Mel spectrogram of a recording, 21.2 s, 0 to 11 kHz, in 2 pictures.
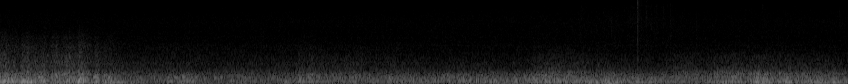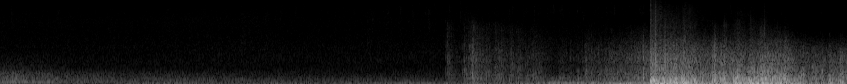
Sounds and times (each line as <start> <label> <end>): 0.0 Thunderclap 11.4
0.0 rain 21.1
16.1 Thunderclap 21.1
